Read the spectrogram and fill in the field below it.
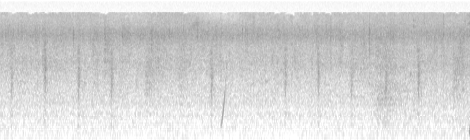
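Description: Soft, steady rain in the video game Stardew Valley patters faintly, with scattered light drops and a quiet ambient hiss.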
